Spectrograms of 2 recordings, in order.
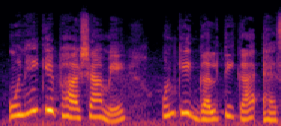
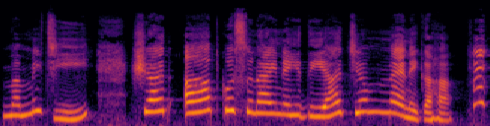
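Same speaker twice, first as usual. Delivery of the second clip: sassy retort; 9 semitones higher than usual. Acted. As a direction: throw her words back at her, smug. Cheeky retort to mother-in-law.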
